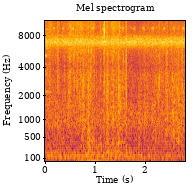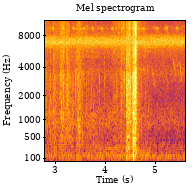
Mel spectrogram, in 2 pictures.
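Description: Cardboard and packing paper rustle and crackle as a man unpacks a box.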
